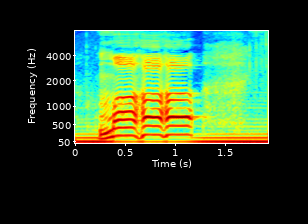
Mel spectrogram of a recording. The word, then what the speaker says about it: महः: किं महः महः, 2 ह बनेंगे, एक तो ह है ही एक विसर्ग का।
